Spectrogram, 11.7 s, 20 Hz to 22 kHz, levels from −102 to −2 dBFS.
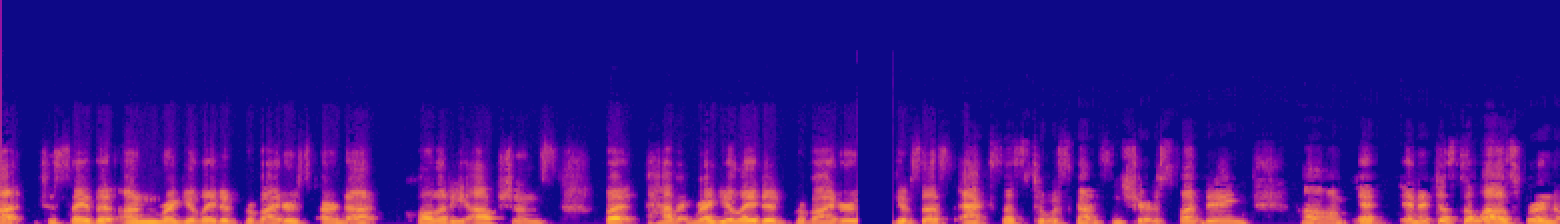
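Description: At 6.42 s the sound cuts out in mid-flow and stays silent until 6.69 s, a gap of about 0.27 s. This is a playback stall, most likely the player running short of buffered data or having its output thread blocked. On a waveform it shows as an abrupt flat line with no fade at either edge; a spectrogram shows a clean vertical band of empty bins across all frequencies.

From 7.26 s to the end, the quality drops suddenly with no gap, which marks adaptive stream at a lower bitrate. Swirly coding artefacts rise. That sound fits a switch from a full-band AAC-LC stream near 96 kbit/s to an HE-AAC stream around 20 kbit/s, where upper frequencies are regenerated rather than coded. A spectrogram shows the top band becoming smeared, patchy and copied-looking from 7.26 s on.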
